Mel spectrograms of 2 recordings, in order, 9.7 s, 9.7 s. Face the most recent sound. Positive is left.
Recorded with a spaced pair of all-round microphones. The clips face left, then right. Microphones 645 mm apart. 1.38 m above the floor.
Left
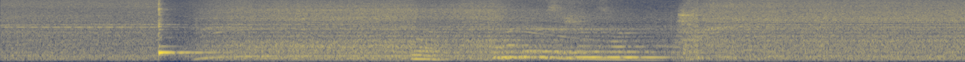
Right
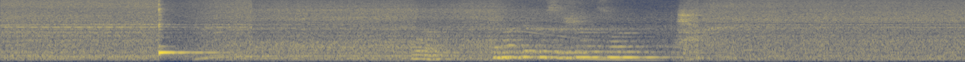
turn(degrees=-40)  # may be behind; listen again after turning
